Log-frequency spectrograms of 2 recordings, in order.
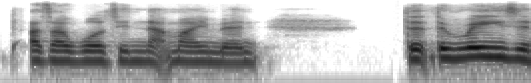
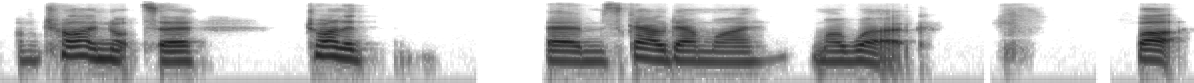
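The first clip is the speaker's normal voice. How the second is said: ordinary talk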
